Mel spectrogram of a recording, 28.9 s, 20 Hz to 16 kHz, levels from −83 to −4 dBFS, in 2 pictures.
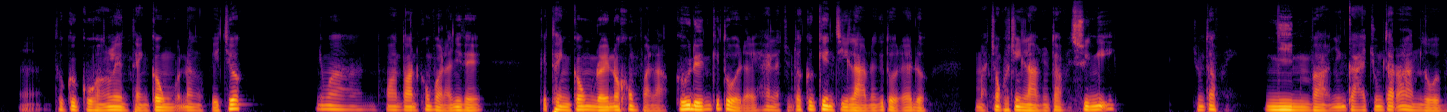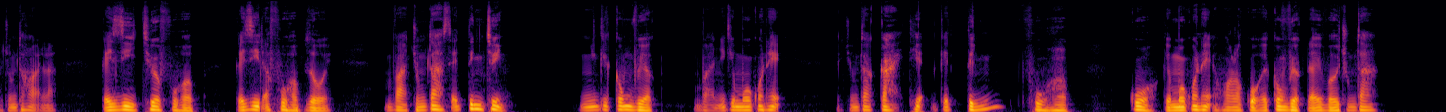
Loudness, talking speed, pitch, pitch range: -24 LUFS, 260 wpm, 100 Hz, 90-110 Hz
